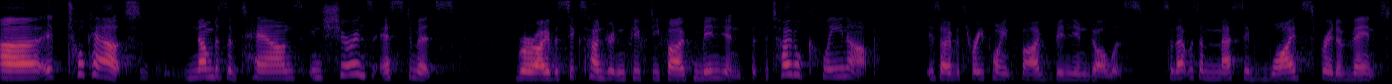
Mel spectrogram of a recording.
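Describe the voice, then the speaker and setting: A woman with an Australian accent speaks at a moderate pace in a fairly high pitch with a bright, sharp tone. Her intonation is lively, and her loudness swings widely. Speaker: technology company CEO. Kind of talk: conference presentation.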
